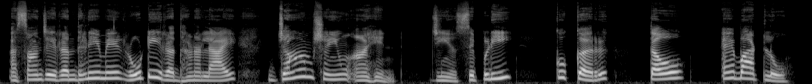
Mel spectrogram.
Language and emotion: Sindhi, neutral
